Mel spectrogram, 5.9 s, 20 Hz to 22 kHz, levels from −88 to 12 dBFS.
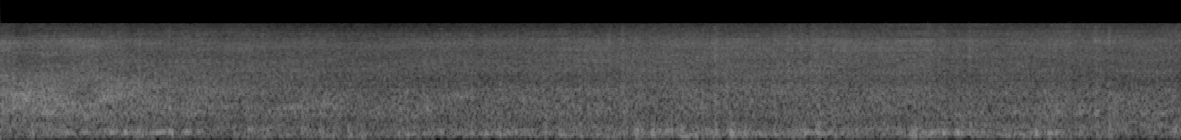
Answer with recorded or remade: remade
